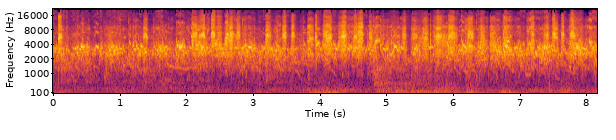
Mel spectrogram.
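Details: Many budgerigars in an aviary, described as happy, give dense, continuous high chirping and chattering with overlapping twitters throughout, a busy colony chorus.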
